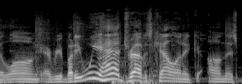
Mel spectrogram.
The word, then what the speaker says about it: Kalanick: Last name's pronounced Kalanick.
